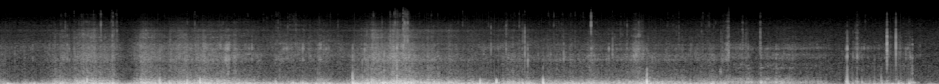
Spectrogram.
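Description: Wind buffeting the camera's microphone: a gusty, uneven low rumble that swells and eases, with a few sharp clicks near the end.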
